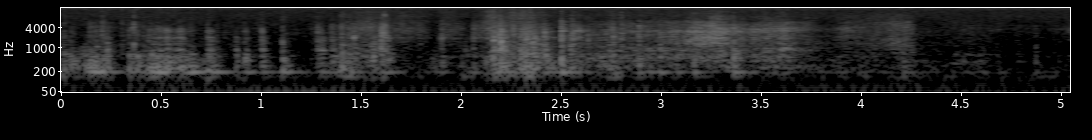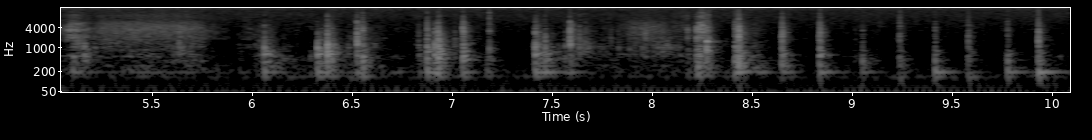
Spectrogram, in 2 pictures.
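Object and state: Cardboard cookie box, tapped.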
